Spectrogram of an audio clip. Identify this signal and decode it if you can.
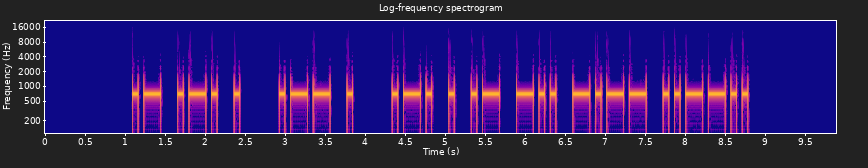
Morse code, heard as a keyed tone, about 17 wpm, 700 Hz. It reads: ARE WE READY?
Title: Sentences from Top 400 Words 17wpm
